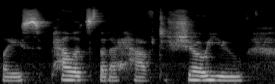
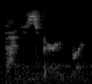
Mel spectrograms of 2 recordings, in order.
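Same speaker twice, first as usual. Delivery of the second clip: barely audible, voiceless whisper; awed whisper; 22 dB quieter, much faster than usual. Real, not acted. Vlogger admiring the swatch on the fingers, hushed whisper.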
